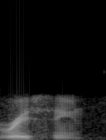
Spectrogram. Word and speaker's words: Racine: Yeah, and I pronounce it Racine.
